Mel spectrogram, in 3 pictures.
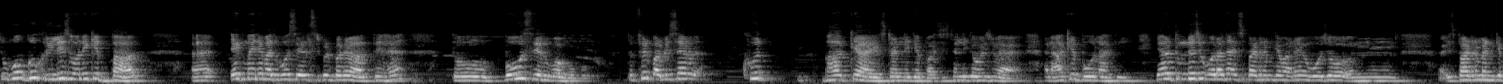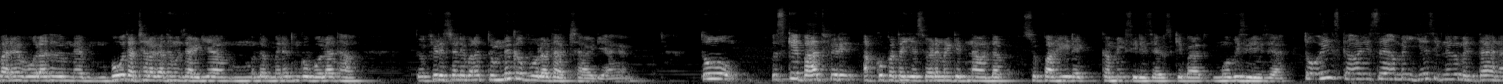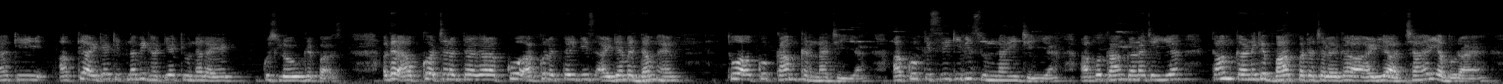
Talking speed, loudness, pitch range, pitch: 225 wpm, -21 LUFS, 170-225 Hz, 190 Hz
